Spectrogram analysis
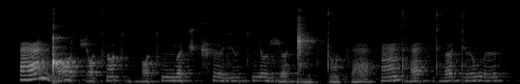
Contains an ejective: no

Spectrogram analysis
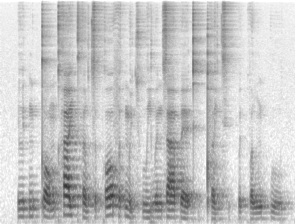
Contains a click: no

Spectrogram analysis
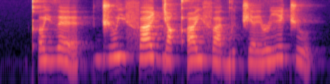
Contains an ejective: yes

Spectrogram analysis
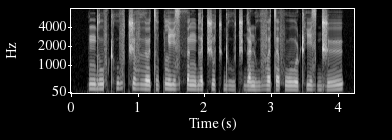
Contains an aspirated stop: yes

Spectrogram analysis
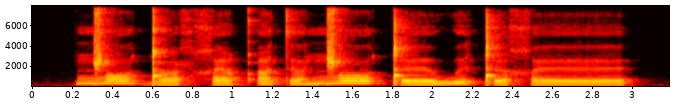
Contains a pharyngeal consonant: yes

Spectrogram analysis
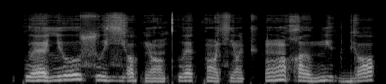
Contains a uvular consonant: yes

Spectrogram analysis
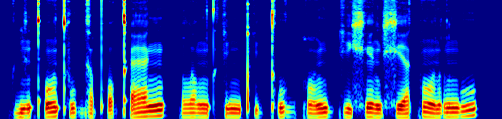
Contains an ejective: yes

